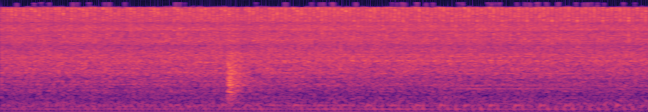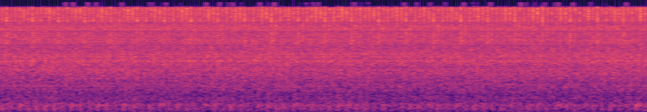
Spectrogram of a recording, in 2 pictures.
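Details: Nissan Murano at idle: steady low drone with a faintly uneven pulsing beat; rough idle, cause not found.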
